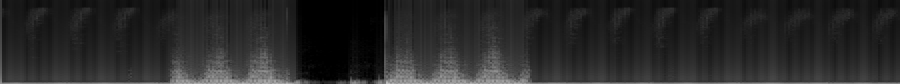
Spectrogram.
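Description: Electronic bass loop playing back from a Bitwig session: a distorted synth bass (a Pigments patch) with its quietest band soloed, a steady deep low note under quick high ticks. About a second in, a much louder, fuller bass sounds twice, broken by a brief drop to near silence.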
